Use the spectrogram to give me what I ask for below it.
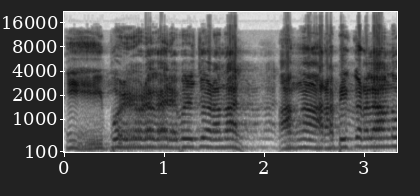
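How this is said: An impression in a rattling voice like an engine. "ഓട്ടോറിക്ഷയുടെ ശബ്ദവും എന്റെ ശബ്ദവും ഒരുപോലെ തന്നെ"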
